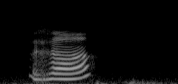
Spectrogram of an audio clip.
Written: Rin

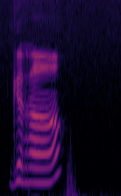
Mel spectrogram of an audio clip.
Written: Grin

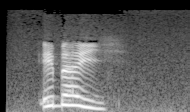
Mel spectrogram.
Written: Ebahi

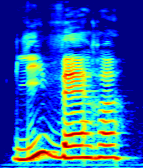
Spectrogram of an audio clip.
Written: L'hiver

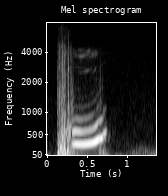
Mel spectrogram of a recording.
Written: Prou

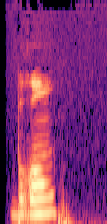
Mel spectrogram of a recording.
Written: Bron

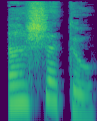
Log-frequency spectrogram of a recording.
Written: Un chateau

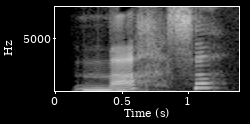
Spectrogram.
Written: Mars

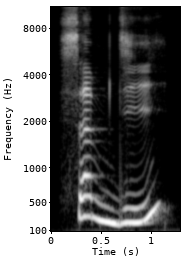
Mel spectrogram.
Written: samedi

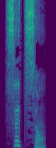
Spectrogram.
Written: 700

